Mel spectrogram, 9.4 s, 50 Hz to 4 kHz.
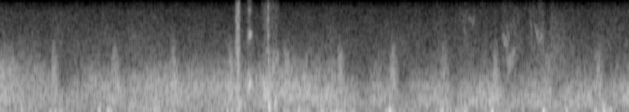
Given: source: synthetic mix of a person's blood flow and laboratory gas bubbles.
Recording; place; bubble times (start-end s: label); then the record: Doppler ultrasound of blood flow; subclavian vein
3.51-3.80 s: bubbles
3.91-4.19 s: bubbles
From the record:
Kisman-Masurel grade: 213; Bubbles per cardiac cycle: several, 3 to 8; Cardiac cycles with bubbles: 1 to 10%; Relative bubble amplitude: loud (0.450 to 0.775); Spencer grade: 1 (occasional bubble signal discernible with the cardiac motion signal, with majority of cardiac periods free of bubbles); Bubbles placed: anywhere in the cardiac cycle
